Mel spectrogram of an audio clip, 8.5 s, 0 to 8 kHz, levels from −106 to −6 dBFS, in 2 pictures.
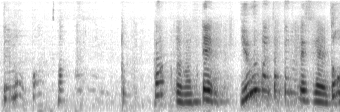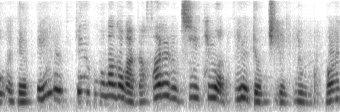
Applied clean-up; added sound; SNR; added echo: neural mask model DeepFilterNet 3.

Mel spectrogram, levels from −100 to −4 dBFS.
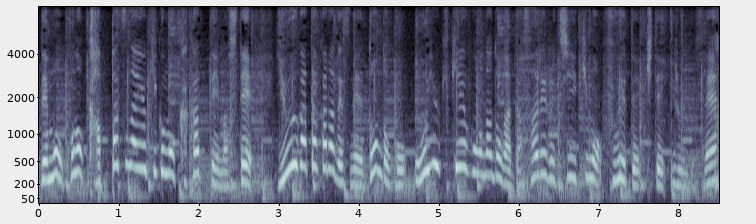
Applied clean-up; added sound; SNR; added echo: none; none; none; none.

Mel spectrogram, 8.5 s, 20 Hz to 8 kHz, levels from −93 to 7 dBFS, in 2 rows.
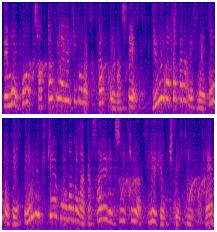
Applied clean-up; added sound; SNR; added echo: neural separator model SepFormer DNS4.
